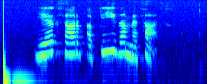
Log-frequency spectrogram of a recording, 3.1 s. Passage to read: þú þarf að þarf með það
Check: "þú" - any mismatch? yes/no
yes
